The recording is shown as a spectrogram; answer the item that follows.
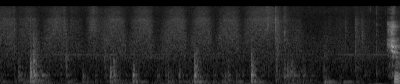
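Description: A cloth wiping marker off a whiteboard: a run of quick rubbing strokes back and forth across the board's surface.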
